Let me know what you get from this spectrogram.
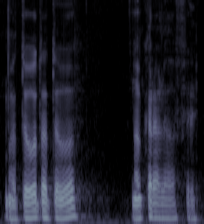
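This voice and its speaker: An actor playing a cocky, lusty young soldier in a radio play, speaking offhand Viennese dialect. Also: male voice, low voice, steady tone, normal speed, darkish tone. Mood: coaxing, gruff. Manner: colloquial, offhand dialect speech. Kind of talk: 1960s German radio play acting. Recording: 1960s radio drama with music behind.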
